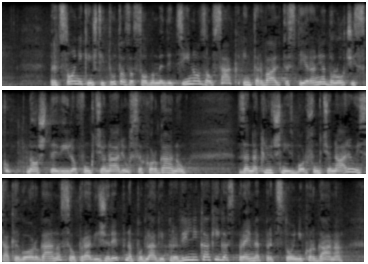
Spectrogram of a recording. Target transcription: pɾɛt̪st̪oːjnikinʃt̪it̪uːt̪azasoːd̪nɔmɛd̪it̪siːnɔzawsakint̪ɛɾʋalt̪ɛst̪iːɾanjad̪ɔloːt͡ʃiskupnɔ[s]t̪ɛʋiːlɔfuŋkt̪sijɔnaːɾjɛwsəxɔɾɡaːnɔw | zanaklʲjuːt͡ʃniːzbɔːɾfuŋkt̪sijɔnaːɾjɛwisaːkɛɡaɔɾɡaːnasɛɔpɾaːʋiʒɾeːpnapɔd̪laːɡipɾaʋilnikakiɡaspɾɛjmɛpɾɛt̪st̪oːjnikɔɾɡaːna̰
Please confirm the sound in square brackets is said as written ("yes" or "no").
no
